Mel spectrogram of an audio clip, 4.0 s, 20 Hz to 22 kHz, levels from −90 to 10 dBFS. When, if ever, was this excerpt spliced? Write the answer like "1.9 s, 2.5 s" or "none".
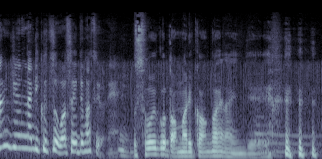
1.7 s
